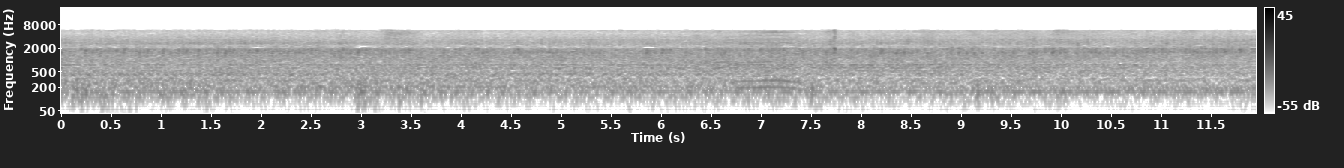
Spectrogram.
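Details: A vehicle engine idles steadily with a low rumble throughout, and no other clear sound rises above it.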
